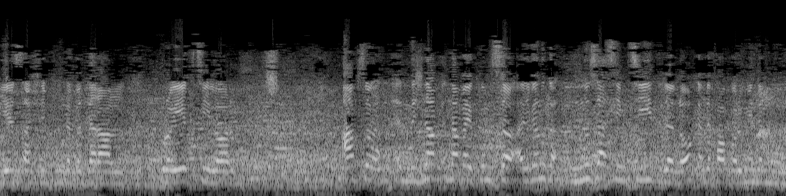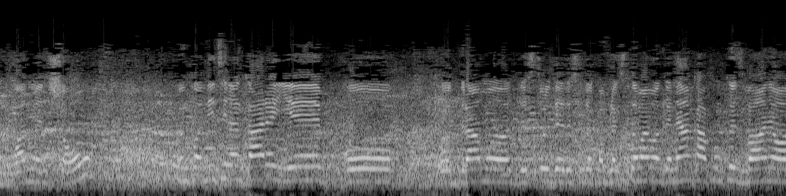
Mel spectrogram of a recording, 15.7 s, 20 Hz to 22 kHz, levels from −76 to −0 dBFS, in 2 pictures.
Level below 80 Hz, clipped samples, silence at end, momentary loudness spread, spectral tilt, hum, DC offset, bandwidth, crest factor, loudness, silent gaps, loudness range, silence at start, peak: -56 dBFS; under 0.1%; 0 s; 3 LU; -2.5 dB/octave; none; under 0.1%; 15 kHz; 12 dB; -19 LUFS; none; 1 LU; 0 s; -8 dBFS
